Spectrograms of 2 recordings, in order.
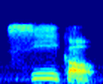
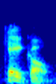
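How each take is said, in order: First: The word begins with an S sound. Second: The word begins with a hard K sound. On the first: The speaker calls it right. "It is actually pronounced as Seiko" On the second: The speaker calls it wrong. "it's not pronounced as Keiko"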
